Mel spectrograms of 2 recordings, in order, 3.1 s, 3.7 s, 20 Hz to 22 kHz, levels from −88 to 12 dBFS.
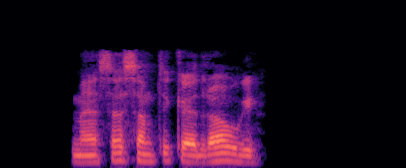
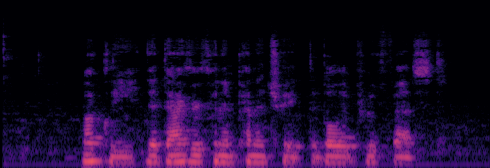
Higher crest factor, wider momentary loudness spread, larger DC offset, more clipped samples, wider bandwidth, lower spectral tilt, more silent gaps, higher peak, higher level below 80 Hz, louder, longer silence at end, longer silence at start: about the same, 18 dB vs 18 dB; about the same, 10 LU vs 8 LU; neither; neither; second, 7.8 kHz vs 11 kHz; second, -4 dB/octave vs -7 dB/octave; neither; first, -4 dBFS vs -20 dBFS; second, -68 dBFS vs -62 dBFS; first, -20 LUFS vs -38 LUFS; first, 1.1 s vs 0.35 s; about the same, 0.55 s vs 0.6 s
